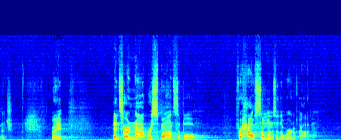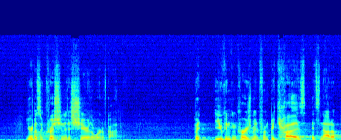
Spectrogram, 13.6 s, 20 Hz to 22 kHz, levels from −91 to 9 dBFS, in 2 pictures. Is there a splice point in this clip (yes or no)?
yes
